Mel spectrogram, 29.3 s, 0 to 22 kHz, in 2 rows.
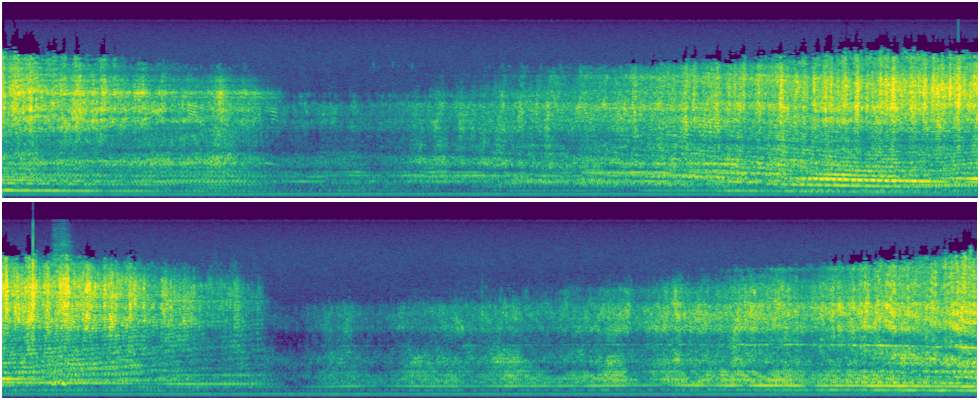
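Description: Piston engines of a Messerschmitt Bf 109E and a Focke-Wulf Fw 190 flying past in formation. The propeller drone swells and drops in pitch as they pass overhead, fades, then comes back loud. It cuts off sharply about two-thirds of the way through before building again.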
